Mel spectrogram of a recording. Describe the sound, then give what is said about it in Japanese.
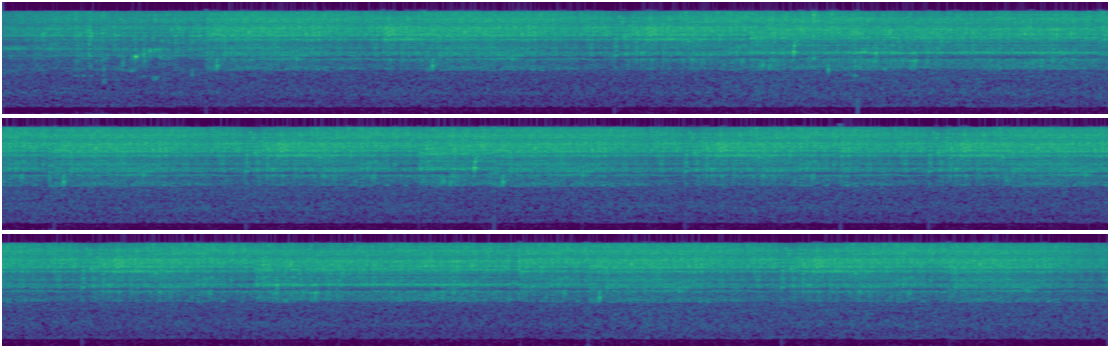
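Fizzing, popping cleaning water: a bright, constant hiss of tiny bubbles that crackle steadily throughout at an even level, with no talk. “洗浄効果も良いと思うのですが、何よりこの音がとても心地いいですよね。シュワシュワと弾ける音、”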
